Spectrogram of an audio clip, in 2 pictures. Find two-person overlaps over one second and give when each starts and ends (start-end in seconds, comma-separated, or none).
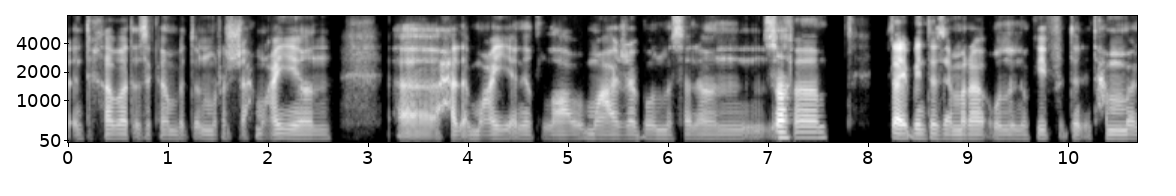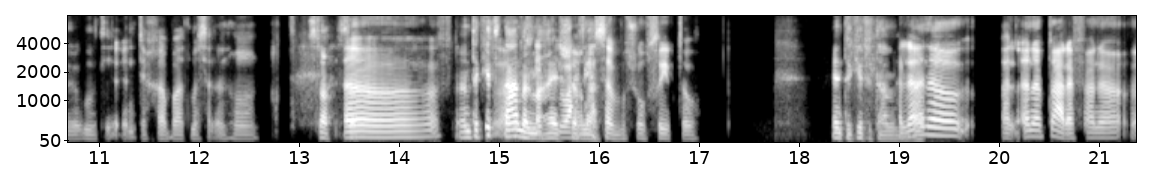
14.8-16.1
